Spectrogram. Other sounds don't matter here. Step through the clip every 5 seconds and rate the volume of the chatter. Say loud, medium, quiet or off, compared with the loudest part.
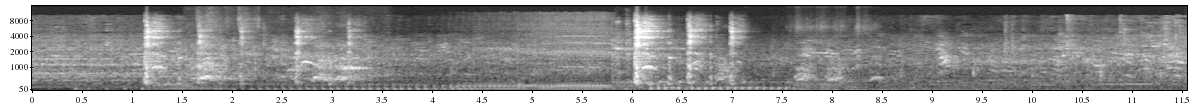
loud, medium, loud.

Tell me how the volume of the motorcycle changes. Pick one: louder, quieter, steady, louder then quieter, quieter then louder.
louder then quieter.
